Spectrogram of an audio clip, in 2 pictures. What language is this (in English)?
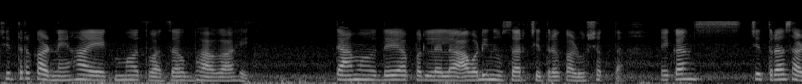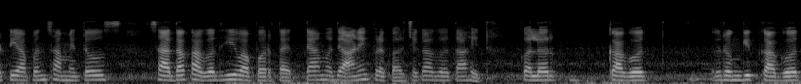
Marathi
